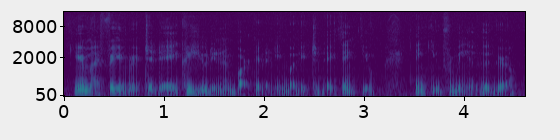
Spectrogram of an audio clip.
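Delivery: soft whisper to the dog; whispered, fond pet praise. Real, not acted. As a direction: hush it right down, fond.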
